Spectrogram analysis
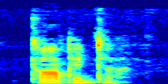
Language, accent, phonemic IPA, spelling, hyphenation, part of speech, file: English, Southern England, /ˈkɑː.pən.tə/, carpenter, car‧pen‧ter, noun / verb, LL-Q1860 (eng)-carpenter.wav
- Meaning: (noun) A person skilled at carpentry, the trade of cutting and joining timber in order to construct buildings or other structures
